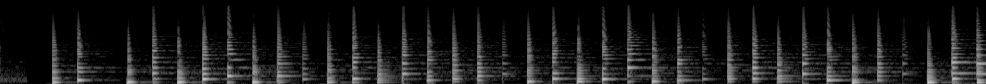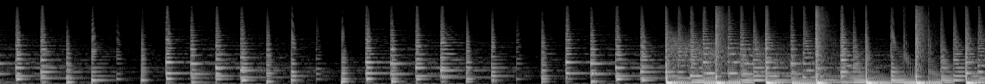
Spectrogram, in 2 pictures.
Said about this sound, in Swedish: låter ju som en smal eh, sågtand, eller säga fyrkant på en Pro One. Och jävligt snärtiga enveloper.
